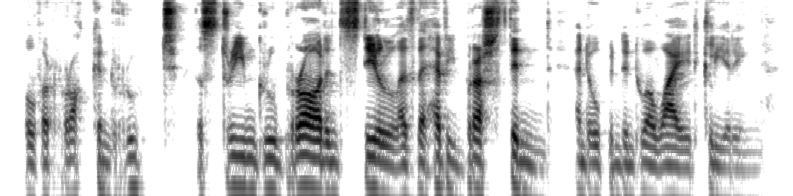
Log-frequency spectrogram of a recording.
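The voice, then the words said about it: Good put-on storyteller accent. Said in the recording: “You can just imagine Ian McKellen saying this, or John Rhys-Davies ... That's a good accent.”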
